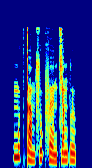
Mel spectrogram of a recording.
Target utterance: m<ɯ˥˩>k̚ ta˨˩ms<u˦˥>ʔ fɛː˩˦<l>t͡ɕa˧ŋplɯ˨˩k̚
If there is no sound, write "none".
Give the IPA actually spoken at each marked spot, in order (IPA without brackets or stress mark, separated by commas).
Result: ɯ˥˩, u˦˥, n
